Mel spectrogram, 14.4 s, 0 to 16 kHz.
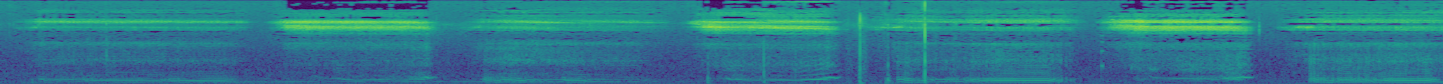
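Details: Loud, regular rasping snores with quieter breaths between, about 14 breaths a minute; ordinary snoring.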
